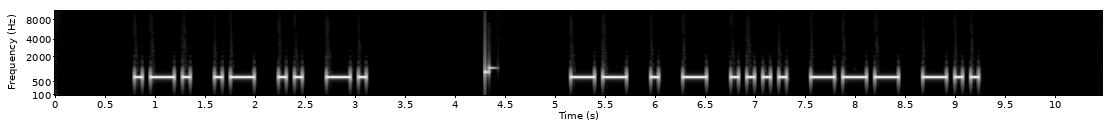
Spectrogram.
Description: Morse code, heard as a keyed tone, about 15 wpm, 700 Hz. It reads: RAIN METHOD
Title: Sentences from Top 600 Words - New Word Drill - 15wpm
